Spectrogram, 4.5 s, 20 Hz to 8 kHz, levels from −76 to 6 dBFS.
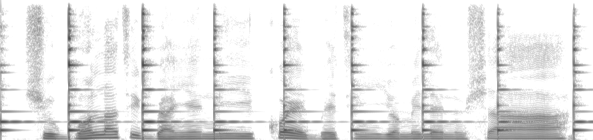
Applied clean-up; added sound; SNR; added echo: none; Dishes, pots, and pans; -4 dB; none.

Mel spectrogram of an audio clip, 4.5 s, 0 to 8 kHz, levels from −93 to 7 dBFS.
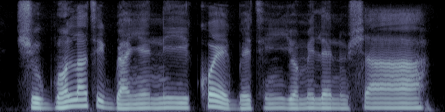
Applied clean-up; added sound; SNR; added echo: none; none; none; none.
